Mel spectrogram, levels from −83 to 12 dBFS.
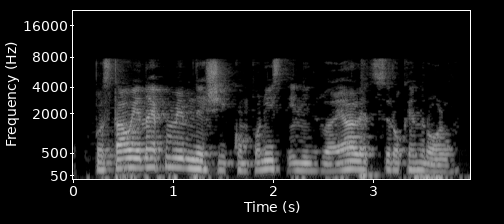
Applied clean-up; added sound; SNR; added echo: classical method spectral subtraction.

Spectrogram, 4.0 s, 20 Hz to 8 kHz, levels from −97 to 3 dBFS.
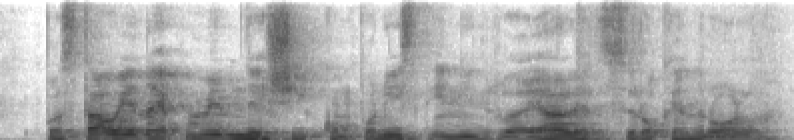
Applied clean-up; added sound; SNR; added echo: none; none; none; none.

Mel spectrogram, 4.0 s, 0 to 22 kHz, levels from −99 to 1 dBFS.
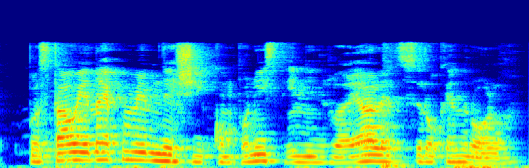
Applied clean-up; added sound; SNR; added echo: classical method log-MMSE.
